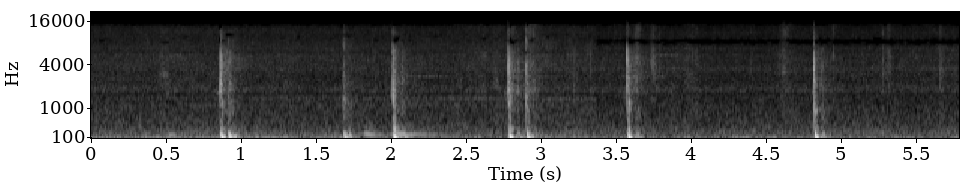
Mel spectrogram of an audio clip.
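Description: A basketball bouncing on a concrete driveway: about seven separate thumps at uneven intervals.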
